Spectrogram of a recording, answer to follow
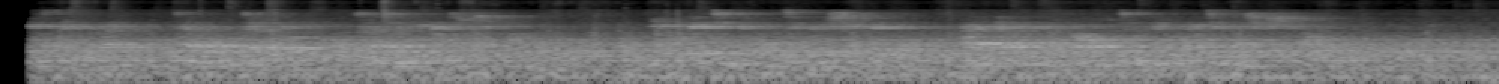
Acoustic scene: subway station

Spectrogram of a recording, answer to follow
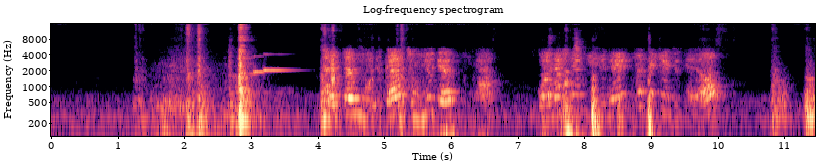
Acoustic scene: kitchen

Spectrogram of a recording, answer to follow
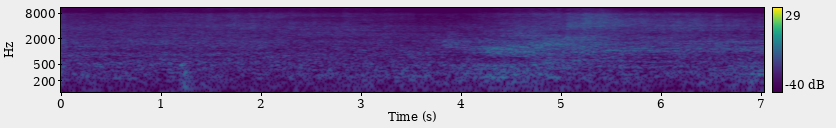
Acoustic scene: street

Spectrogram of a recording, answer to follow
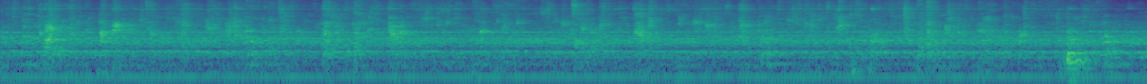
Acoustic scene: restroom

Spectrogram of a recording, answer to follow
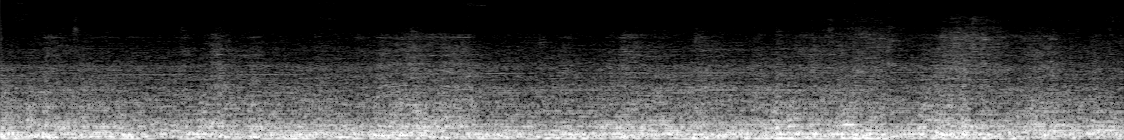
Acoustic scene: subway train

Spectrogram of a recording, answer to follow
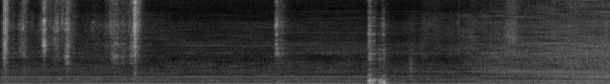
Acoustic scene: kitchen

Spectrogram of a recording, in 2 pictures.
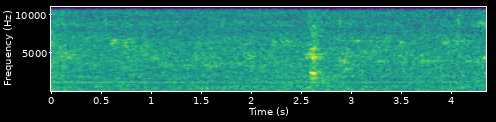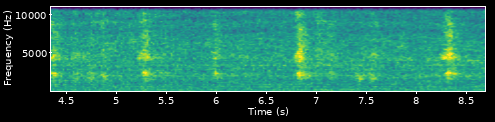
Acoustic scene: park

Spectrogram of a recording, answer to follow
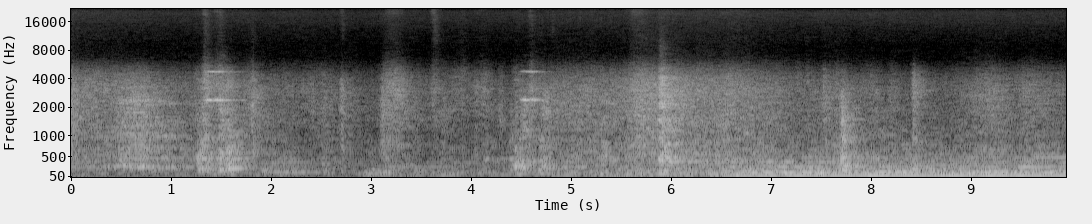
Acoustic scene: elevator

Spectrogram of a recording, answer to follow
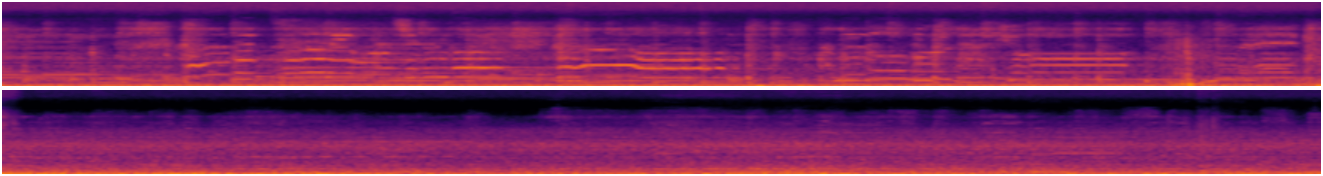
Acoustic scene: car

